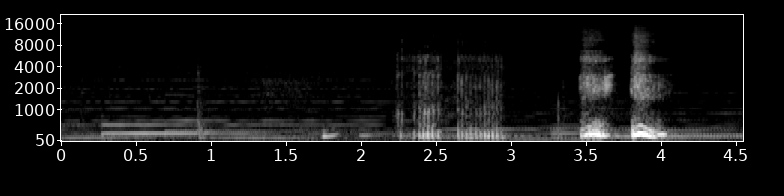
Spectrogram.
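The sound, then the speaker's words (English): A voice imitates someone snoring in a tent at a camp, with several rough, snorting bursts, a pair in the middle and two louder ones near the end, fairly loud against a quiet background. “And you just hear someone snoring in the tent.”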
